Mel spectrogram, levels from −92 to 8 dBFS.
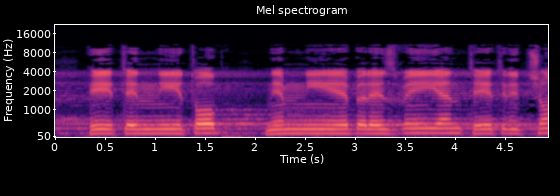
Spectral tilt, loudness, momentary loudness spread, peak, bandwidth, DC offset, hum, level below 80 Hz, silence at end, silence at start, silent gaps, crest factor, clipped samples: -4.5 dB/octave; -20 LUFS; 7 LU; -4 dBFS; 11 kHz; under 0.1%; none; -58 dBFS; 0 s; 0 s; none; 16 dB; under 0.1%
